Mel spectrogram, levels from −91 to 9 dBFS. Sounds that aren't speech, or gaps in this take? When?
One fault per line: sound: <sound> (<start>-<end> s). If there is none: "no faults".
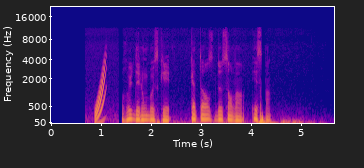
sound: chirp (0.9-1.1 s)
